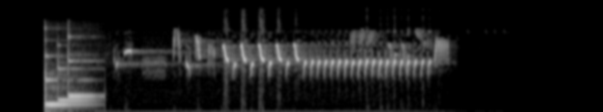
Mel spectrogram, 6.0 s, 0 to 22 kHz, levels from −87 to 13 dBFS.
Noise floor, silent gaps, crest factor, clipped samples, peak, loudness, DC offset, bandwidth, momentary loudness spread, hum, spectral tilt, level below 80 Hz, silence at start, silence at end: -35 dBFS; none; 16 dB; under 0.1%; -2 dBFS; -13 LUFS; under 0.1%; 11 kHz; 18 LU; none; -1 dB/octave; -66 dBFS; 0.45 s; 1.6 s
